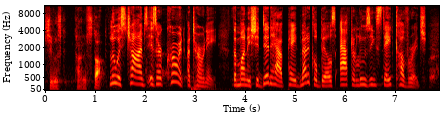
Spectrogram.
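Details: Adult woman, news narration; plain speech.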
